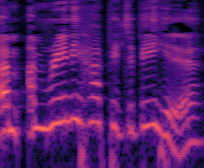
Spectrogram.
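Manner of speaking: genuinely surprised. Thanking Jenny at the start of a talk in a church, sounding surprised. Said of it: "That sounded surprised".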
